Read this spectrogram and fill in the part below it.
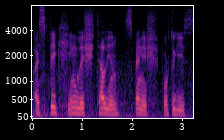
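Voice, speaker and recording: A young Turkish man with a Turkish accent, answering an interviewer's questions in loose, halting talk full of fillers. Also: mid-range voice, steady tone, a little mellow. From Turkey. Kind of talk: street interview.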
